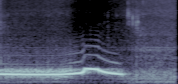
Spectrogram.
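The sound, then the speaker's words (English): A mourning dove gives one long, low, hollow coo in the morning in south central Indiana; it holds steady, lifts briefly, then slides softly downward. It is clear, with faint background hiss and no voices. “the morning, one might hear the mourning dove,”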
